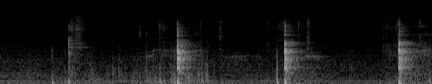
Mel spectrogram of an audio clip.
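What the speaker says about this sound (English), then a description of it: "So we cut in small slices like that" A knife cuts potatoes into small slices on a board for an omelette filling, with a few sharp, spaced chops up close and quiet handling between them.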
